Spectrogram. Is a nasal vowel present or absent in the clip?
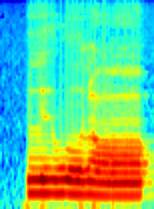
present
